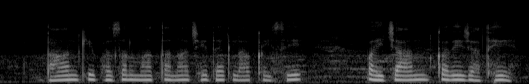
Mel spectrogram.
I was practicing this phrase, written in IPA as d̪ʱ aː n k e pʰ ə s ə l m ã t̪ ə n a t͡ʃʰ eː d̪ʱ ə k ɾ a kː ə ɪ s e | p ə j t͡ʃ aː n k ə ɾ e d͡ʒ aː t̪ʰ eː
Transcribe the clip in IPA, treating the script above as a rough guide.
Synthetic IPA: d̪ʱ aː n k e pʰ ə s ə l m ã t̪ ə n a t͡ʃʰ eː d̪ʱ ə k l a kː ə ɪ s e | p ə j t͡ʃ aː n k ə ɾ e d͡ʒ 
